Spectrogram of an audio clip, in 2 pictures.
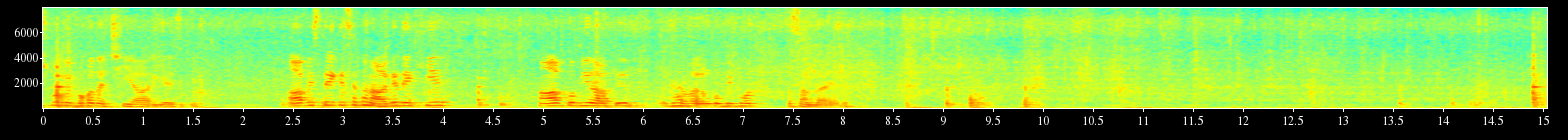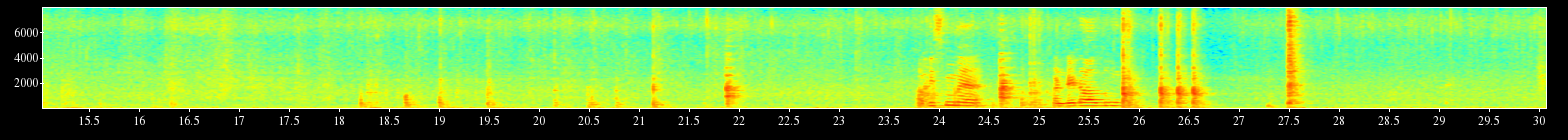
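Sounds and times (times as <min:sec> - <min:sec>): food sizzling in a metal pan: 0:00.0 - 0:30.0
spatula scraping and knocking pan: 0:05.5 - 0:22.1.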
